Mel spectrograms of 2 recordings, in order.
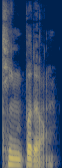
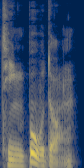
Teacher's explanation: the bu in here is not pronounced with the full fourth tone, but rather a neutral tone, 听不懂, not 听不懂.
